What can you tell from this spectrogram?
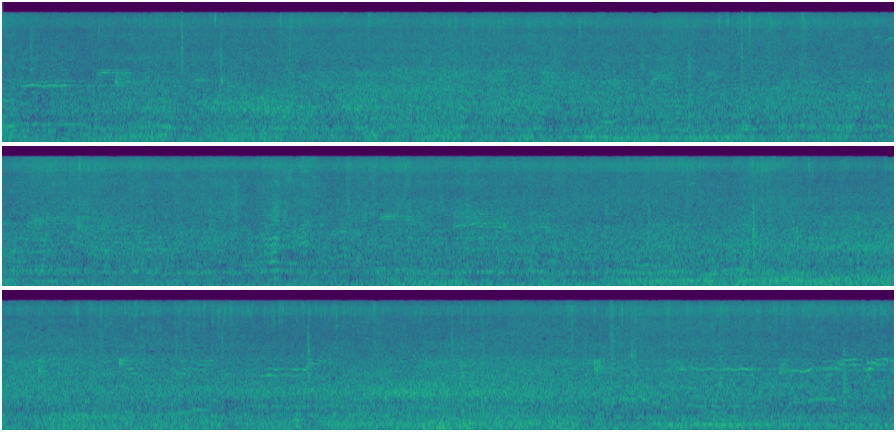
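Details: Honeybee hive in June, a thick unbroken buzzing hum of many bees that swells slightly midway.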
